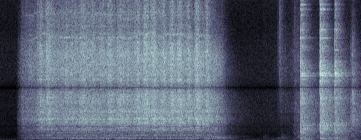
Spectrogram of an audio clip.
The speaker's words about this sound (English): You're just figuring out how to use the coffee machine.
